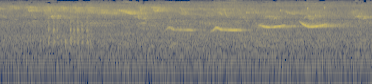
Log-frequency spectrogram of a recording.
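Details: A Pale-breasted Thrush (Turdus leucomelas) vocalizing: four short, slurred, mid-pitched whistled notes over a steady hiss of insects with faint high calls behind.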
